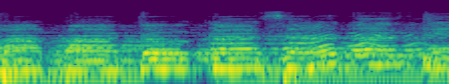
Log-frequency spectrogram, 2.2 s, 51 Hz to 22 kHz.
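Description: A woman singing a devotional hymn into a microphone over instrumental accompaniment, with held low notes and a steady beat about every 0.7 seconds.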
